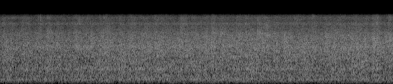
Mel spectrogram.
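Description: Steady rain falling as a constant broad hiss, even and moderately loud throughout with no voices.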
